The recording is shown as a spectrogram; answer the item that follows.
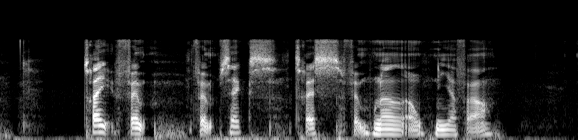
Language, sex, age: Danish, male, 23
